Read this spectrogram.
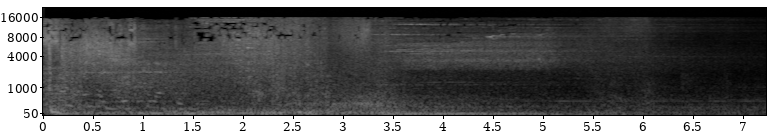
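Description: A huge explosion booms and rumbles, then slowly fades.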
